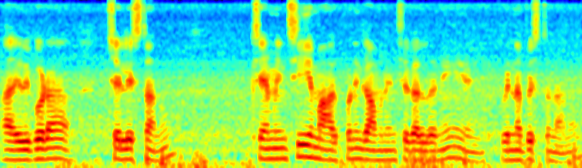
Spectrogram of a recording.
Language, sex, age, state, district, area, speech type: Telugu, male, 18-30, Andhra Pradesh, N T Rama Rao, rural, spontaneous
